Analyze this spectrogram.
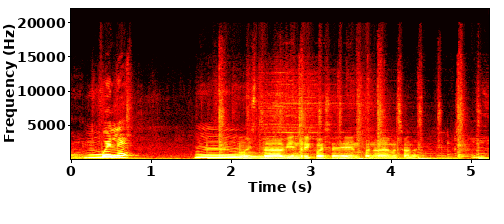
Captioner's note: speaking Spanish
